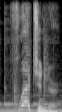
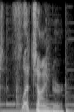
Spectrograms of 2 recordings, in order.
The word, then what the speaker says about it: Fletchinder: Fletchinder, like cinder, not Fletchinder.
